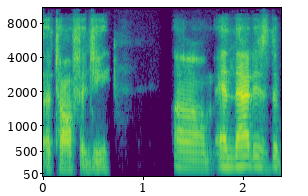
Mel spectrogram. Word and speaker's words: autophagy: they call autophagy um autophagy is what some people I pronounce it autophagy um and that is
